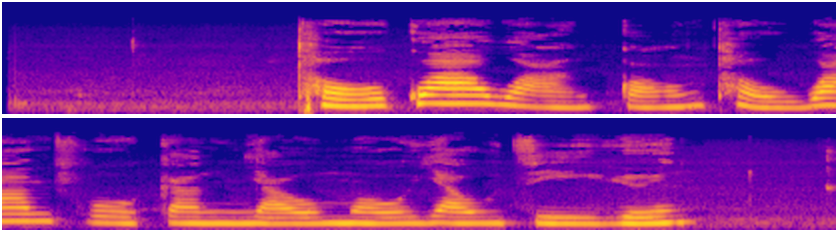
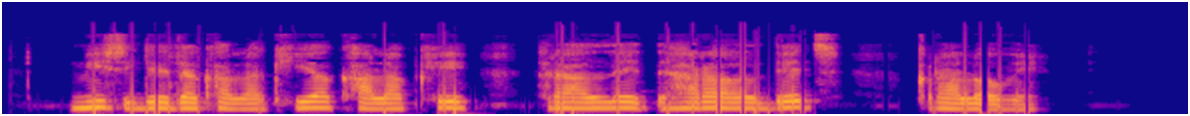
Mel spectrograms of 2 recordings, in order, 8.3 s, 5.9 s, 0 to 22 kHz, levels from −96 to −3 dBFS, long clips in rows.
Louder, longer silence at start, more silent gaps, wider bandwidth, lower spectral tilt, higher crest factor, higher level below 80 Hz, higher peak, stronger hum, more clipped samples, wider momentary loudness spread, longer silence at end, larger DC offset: first, -22 LUFS vs -30 LUFS; first, 1.5 s vs 0.35 s; second, none vs 4.48-4.57 s; about the same, 12 kHz vs 11 kHz; about the same, -7 dB/octave vs -6 dB/octave; about the same, 20 dB vs 18 dB; about the same, -60 dBFS vs -58 dBFS; first, -4 dBFS vs -12 dBFS; neither; neither; about the same, 13 LU vs 11 LU; second, 0 s vs 0.75 s; neither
